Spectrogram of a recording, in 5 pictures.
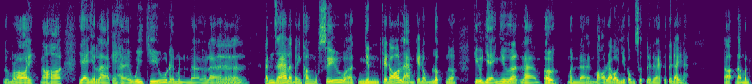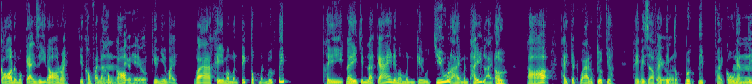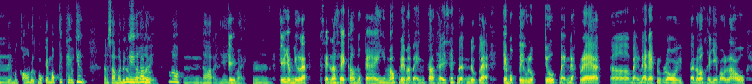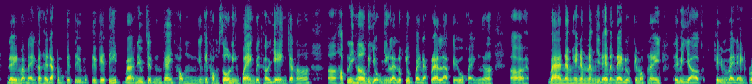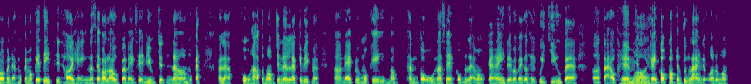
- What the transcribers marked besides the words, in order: laughing while speaking: "nó"; tapping; other background noise
- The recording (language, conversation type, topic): Vietnamese, podcast, Bạn có thể kể về một thành tựu âm thầm mà bạn rất trân trọng không?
